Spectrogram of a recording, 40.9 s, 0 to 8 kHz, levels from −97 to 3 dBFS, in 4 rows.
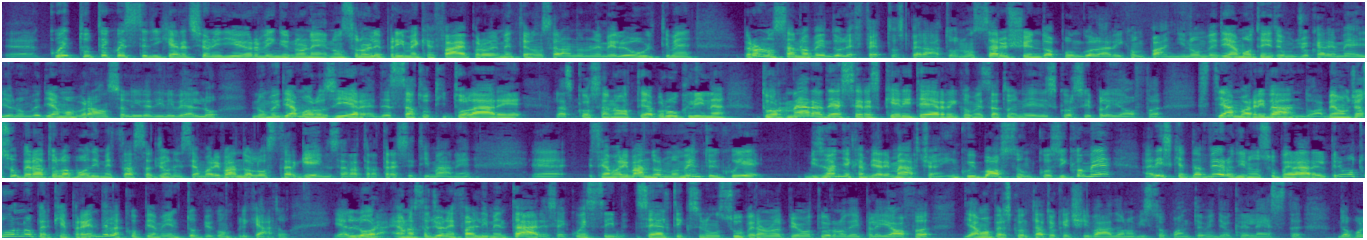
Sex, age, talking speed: male, 30-49, 210 wpm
